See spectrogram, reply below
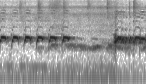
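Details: Loud local zebra dove: a few quick, ringing whistled notes fading into a soft descending coo, followed by a sudden bright burst of rapid notes; constant low electrical-like hum.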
